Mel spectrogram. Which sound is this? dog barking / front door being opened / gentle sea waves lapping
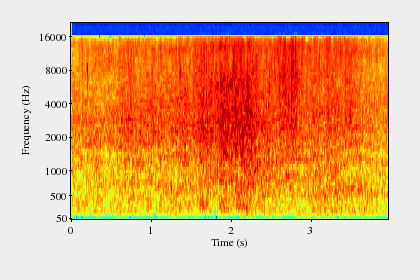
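gentle sea waves lapping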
